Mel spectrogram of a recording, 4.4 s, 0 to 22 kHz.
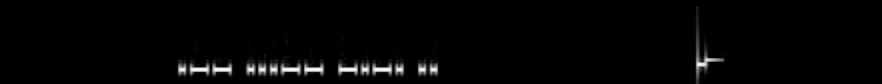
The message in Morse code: W3CI

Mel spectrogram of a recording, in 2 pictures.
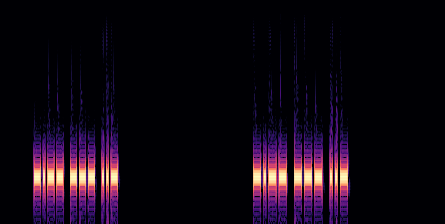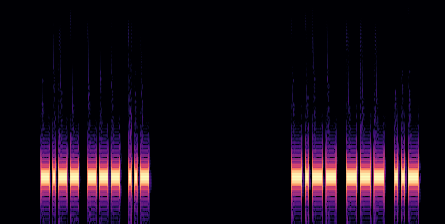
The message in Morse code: YOU YOU YOU YOU

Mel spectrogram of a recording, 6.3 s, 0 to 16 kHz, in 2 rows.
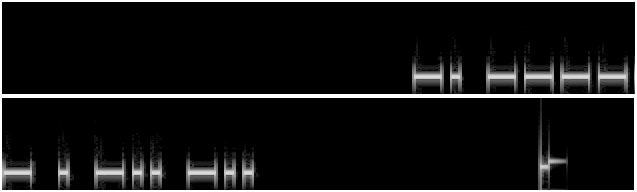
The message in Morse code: N0EDD

